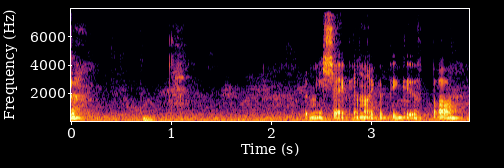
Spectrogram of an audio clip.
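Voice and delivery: soft whispered laugh at herself; whispered self-tease. Real, not acted. To viewers about her shaking hands, whispered. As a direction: whisper it, amused at your own shaky hands.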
